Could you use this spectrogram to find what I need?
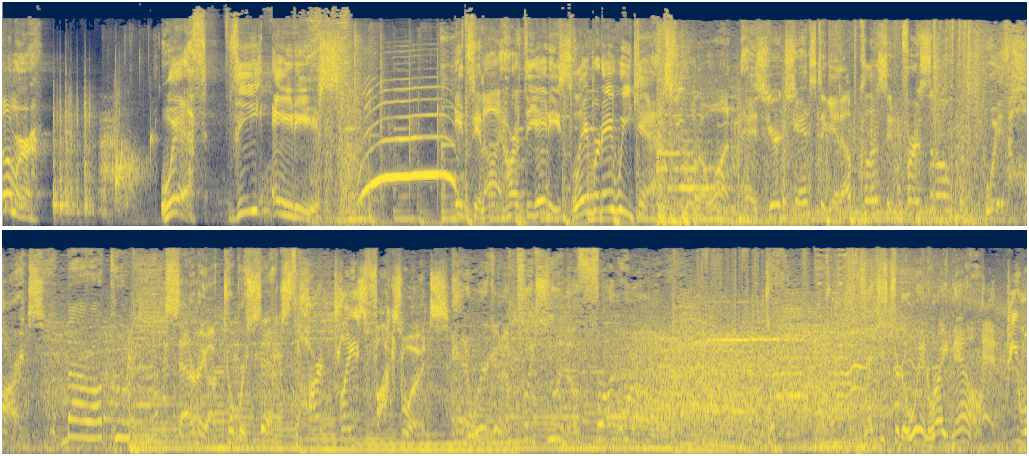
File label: radio classic hits; radio imaging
